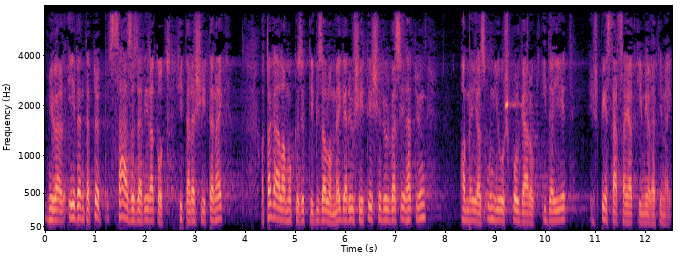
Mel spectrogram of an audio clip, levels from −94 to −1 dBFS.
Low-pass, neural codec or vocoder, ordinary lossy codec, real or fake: 7.2 kHz; none; none; real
